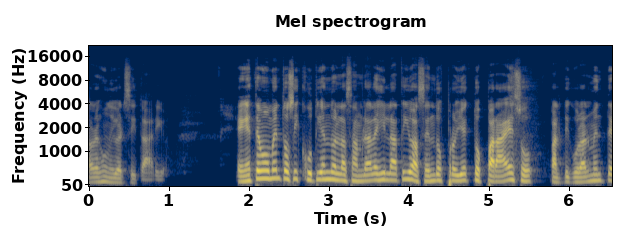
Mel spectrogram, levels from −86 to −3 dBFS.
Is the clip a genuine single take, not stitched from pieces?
no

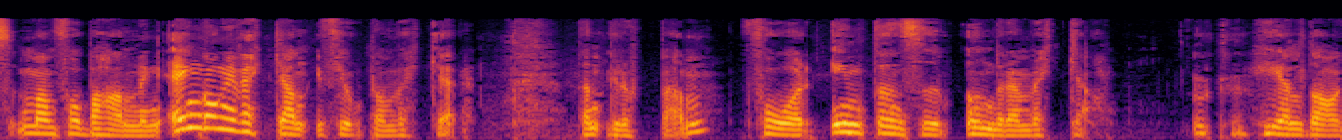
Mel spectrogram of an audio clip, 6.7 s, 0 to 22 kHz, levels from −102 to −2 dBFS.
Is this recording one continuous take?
no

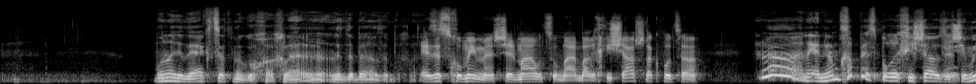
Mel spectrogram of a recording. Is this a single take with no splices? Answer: yes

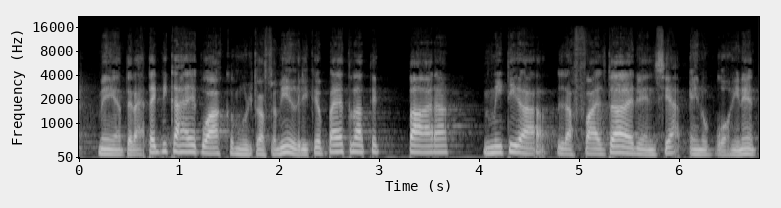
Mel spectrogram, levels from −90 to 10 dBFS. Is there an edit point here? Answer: no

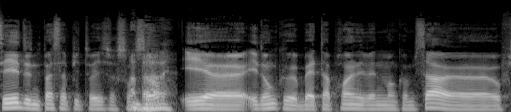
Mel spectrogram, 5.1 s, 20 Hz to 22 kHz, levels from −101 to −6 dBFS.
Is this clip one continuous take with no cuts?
no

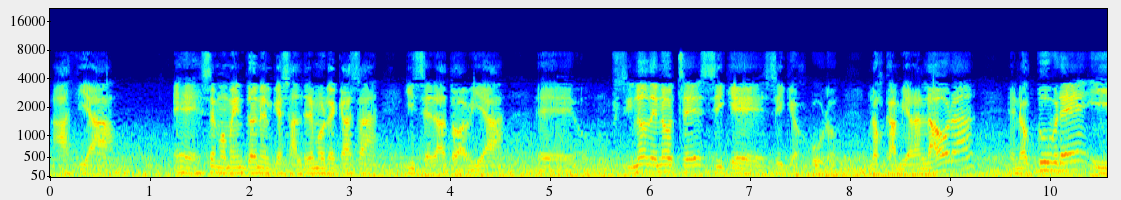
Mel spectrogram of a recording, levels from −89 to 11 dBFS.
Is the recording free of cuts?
yes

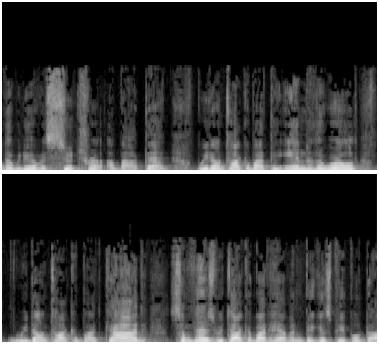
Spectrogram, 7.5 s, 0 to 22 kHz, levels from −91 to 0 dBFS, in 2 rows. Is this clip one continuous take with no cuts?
yes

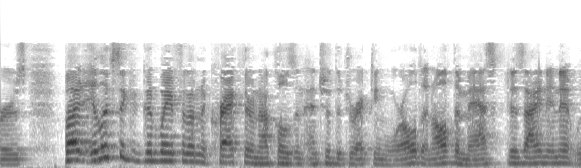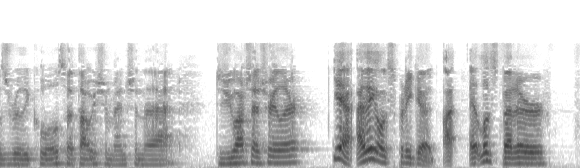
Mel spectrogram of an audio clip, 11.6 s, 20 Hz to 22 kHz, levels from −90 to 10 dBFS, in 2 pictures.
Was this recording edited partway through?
yes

